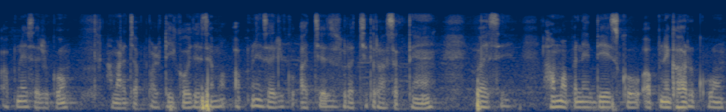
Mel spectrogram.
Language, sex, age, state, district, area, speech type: Hindi, male, 30-45, Uttar Pradesh, Mau, rural, spontaneous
